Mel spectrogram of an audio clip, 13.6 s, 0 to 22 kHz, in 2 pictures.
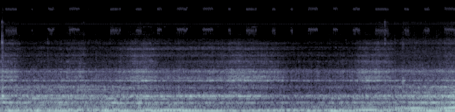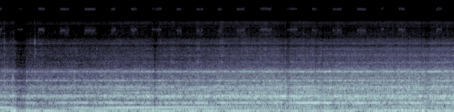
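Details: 2006 Range Rover Sport, driving after a differential rebuild with all-new bearings, done for bad vibration and howling. A steady tone over road noise tracks road speed; the owner suspects the pinion preload set at 35 in-lbs is too high: differential whine.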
